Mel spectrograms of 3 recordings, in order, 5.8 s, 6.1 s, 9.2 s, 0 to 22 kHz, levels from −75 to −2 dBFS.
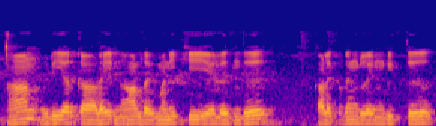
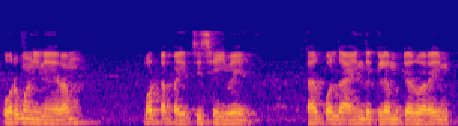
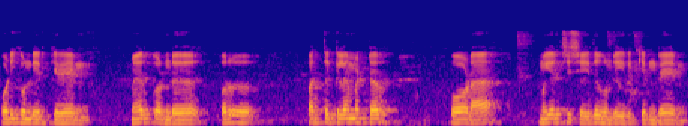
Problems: background sounds at intervals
